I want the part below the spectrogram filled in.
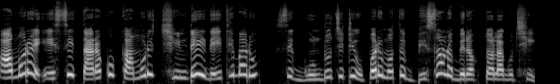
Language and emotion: Odia, angry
